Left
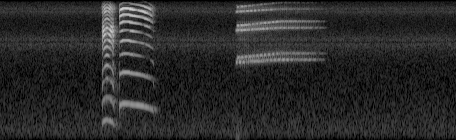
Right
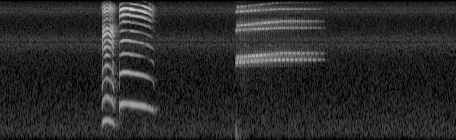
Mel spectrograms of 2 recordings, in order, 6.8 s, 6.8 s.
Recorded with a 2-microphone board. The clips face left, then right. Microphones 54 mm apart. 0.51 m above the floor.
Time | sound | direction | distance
1.5 | a squeak | 25° right (ahead or behind) | 0.8 m
3.5 | a ringtone | 75° right (ahead or behind) | 4 m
